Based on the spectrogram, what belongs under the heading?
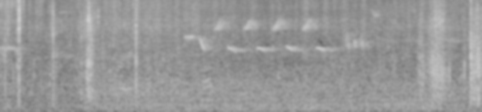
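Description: A bird calls a short series of about five quick, repeated chirps in the middle. Around it are light rustles and taps as a packet of powder is emptied over boilies and pellets in a plastic bucket, with a louder rustling near the end.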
